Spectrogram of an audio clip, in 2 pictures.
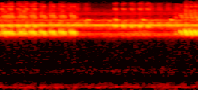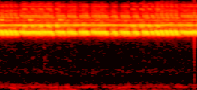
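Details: Autumn insects singing for a sleep ASMR recording: steady high-pitched ringing at first, then a louder, rapidly pulsed trill joins at about two and a half seconds and continues to the end.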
